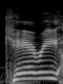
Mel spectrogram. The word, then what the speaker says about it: Keri: Keri.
